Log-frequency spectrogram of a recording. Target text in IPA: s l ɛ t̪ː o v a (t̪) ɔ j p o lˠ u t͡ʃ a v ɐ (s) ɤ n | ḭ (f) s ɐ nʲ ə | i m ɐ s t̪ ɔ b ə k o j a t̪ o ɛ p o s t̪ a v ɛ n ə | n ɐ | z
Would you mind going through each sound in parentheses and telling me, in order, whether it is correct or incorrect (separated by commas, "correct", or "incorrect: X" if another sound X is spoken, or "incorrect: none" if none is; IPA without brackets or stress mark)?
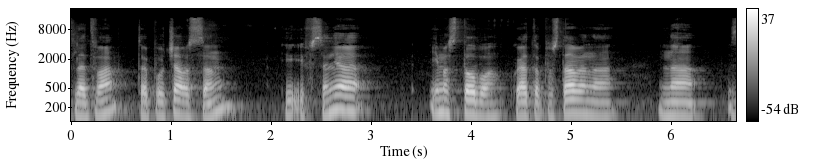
correct, correct, correct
